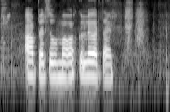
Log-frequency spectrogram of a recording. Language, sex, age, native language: Icelandic, male, 13, Icelandic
